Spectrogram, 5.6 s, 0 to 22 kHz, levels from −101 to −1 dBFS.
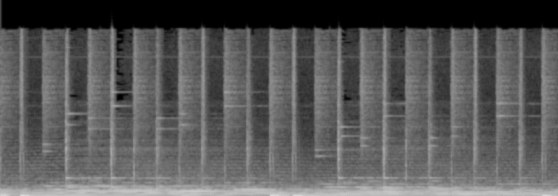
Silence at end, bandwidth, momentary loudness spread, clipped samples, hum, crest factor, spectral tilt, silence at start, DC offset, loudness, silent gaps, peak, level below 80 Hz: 0 s; 19.5 kHz; 4 LU; under 0.1%; none; 16 dB; -5.5 dB/octave; 0 s; 0.1%; -22 LUFS; none; -4 dBFS; -24 dBFS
